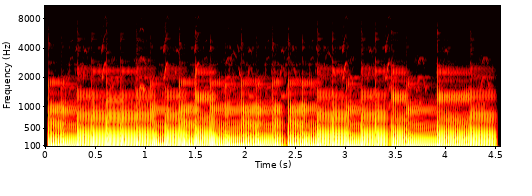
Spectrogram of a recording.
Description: I decided to create free to use, uncopyrighted, studio-quality music loops that you can use whenever, wherever, and however you choose and please!
Funk Loops
FingerstyleBassLoop
Tempo: 200
Key: E minor
Time Signature: 3/4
